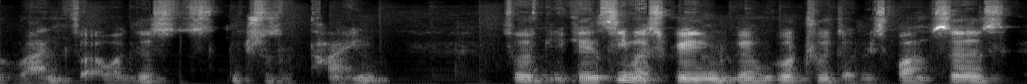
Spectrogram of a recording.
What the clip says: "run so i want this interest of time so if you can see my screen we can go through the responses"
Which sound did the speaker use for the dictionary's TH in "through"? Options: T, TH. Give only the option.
T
